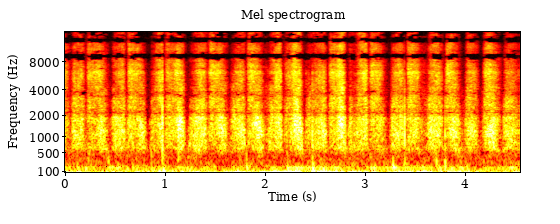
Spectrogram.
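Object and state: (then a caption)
Silicone phone case scratched with nails. Long nails scratch in quick strokes over the flat back of a gray matte silicone phone case with a heart print. The result is a steady run of soft, dry, brushy scrapes with a bright hiss and a low rumble beneath.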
